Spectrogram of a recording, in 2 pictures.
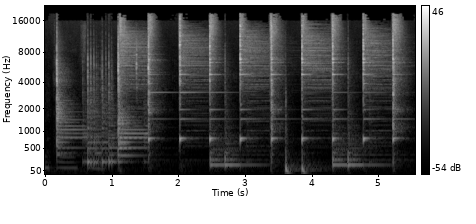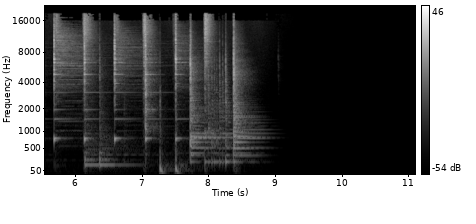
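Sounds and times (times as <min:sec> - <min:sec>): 
drum kit: 0:00.1 - 0:09.0
cha-cha bell: 0:00.2 - 0:08.1.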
